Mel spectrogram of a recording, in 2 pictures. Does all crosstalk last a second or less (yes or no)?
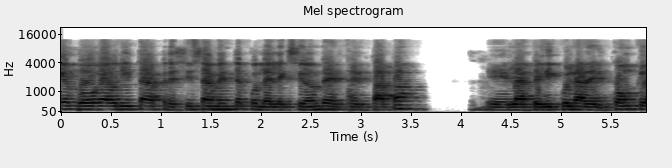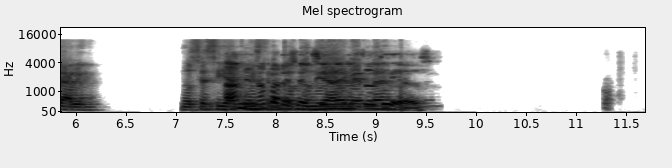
no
